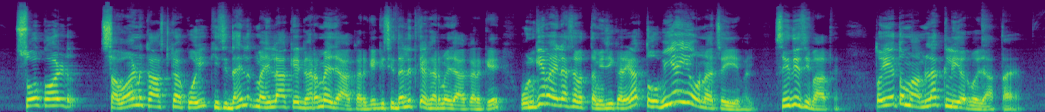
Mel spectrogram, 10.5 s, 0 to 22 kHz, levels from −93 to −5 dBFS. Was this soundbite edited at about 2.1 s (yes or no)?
no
